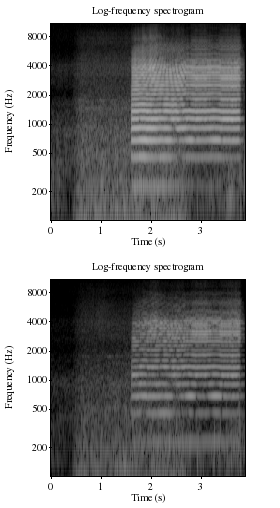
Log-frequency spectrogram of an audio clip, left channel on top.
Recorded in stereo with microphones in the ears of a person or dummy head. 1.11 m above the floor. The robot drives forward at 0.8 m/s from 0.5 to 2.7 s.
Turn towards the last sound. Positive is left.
turn(degrees=30)  # may be behind; listen again after turning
